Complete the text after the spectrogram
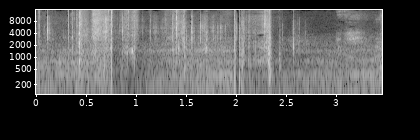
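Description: A bag rustles and bumps as it is handled close by.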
